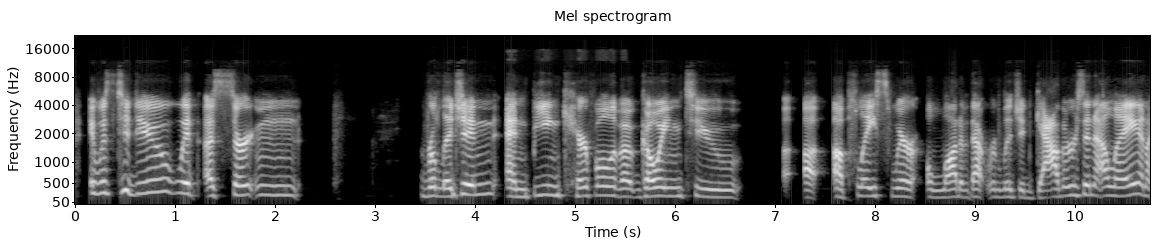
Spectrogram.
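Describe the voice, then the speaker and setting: A woman of medium pitch with a strong Toronto accent, at a fairly slow pace. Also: ordinary pitch variation. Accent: thick Toronto. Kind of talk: casual, hesitant.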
